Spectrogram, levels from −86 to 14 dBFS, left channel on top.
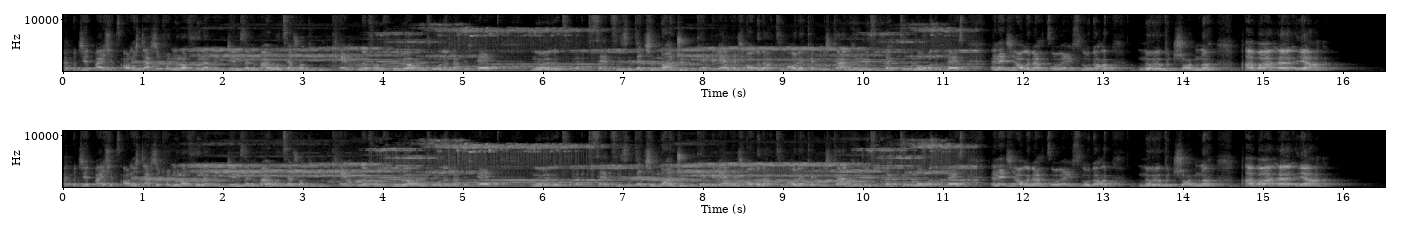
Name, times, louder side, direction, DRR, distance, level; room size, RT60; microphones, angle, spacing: voice 1, 0.0-5.5 5.8-15.8, left 1 dB, ahead, 2 dB, 0.7 m, -29 dB
sound 1, 0.8-11.4, right 4 dB, 55° right, 0.8 m, -36 dB
5.3 x 4.4 x 6.1 m, 0.87 s
head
